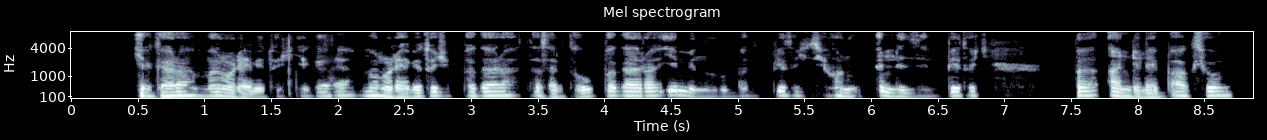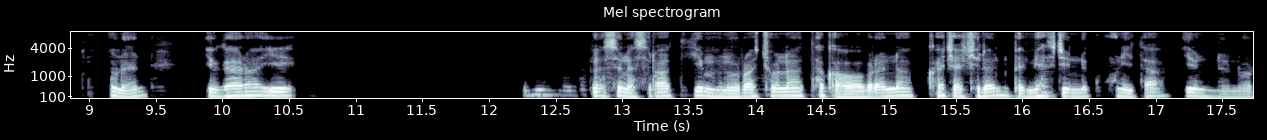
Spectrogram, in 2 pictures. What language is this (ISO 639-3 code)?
amh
